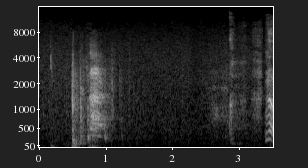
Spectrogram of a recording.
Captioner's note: groans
